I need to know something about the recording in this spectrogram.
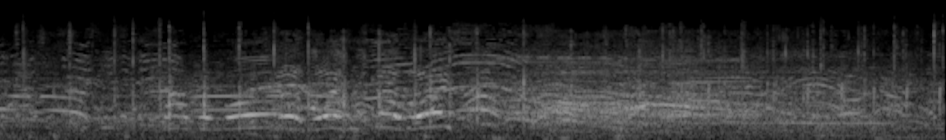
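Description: Men on the sideline shout and cheer loudly.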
